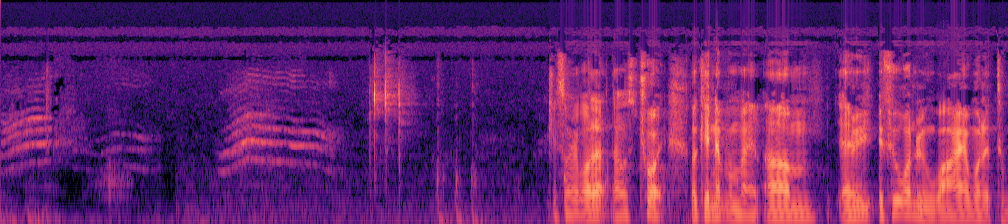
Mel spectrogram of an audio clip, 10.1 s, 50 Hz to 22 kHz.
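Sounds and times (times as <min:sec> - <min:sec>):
cat meowing: 0:00.0 - 0:03.5.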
